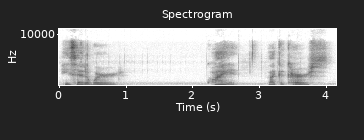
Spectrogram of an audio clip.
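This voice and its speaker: A woman playing a haunted, fearful witness, telling a horror story in a hushed, halting, deliberate way. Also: lowish voice, flat delivery, vocal fry, full character voice. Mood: haunted, uneasy. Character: haunted, fearful woman recounting her mother's terrifying secret. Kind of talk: slow dramatic horror storytelling.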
